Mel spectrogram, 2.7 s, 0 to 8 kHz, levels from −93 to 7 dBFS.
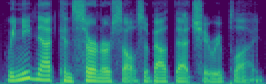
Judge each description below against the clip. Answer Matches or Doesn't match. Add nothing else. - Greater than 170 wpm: Matches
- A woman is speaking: Doesn't match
